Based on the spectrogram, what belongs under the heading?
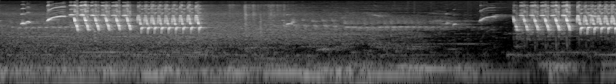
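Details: Canary song made for use as a masteran, a long vigorous training song: two short bursts of high rapid pulsed trills separated by a quiet gap, over a steady low rumbling hum.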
